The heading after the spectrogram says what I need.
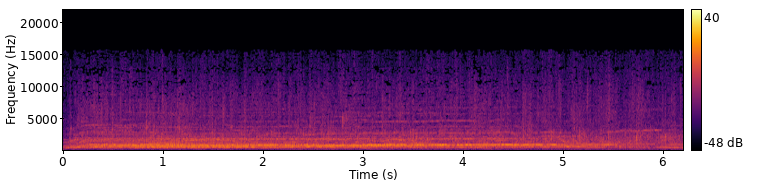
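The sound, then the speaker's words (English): Audience applause welcoming guest Kal Penn, a film and television actor: steady, dense clapping from a crowd that holds at an even level throughout and eases slightly toward the end. “Give it up for Kal Penn.”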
